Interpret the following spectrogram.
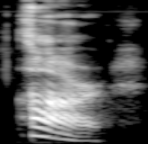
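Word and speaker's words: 二: Le chiffre 2 se prononce R. Donc c'est un E très ouvert suivi d'un R. La prononciation qui ressemble un peu à l'anglais américain. Donc il faut bien faire le E très ouvert. R. Et le ton descendant, partir de l'aigu vers le grave.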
